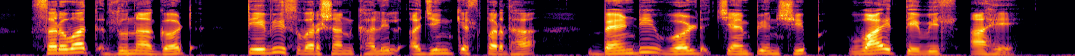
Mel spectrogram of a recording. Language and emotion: Marathi, neutral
